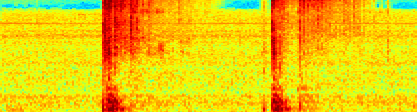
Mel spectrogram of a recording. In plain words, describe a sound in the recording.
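A sword strikes with a heavy thud.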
